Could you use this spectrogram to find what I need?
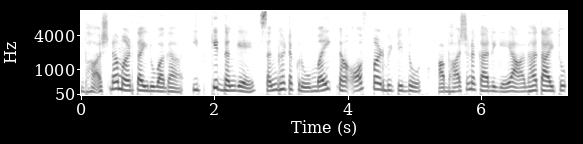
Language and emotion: Kannada, surprised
